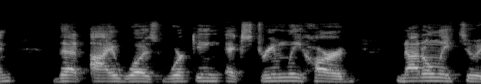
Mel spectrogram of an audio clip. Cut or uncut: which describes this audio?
uncut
